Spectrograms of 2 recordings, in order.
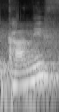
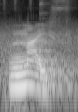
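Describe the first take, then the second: First: A K sound is pronounced at the start. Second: No K sound is pronounced at the start. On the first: The speaker calls it wrong. "when you say kanif, ... it's wrong" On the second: The speaker calls it right. "just say knife ... the letter K in this word is not pronouncing"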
